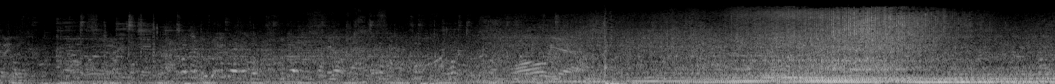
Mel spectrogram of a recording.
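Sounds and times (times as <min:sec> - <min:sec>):
murmuring crowd of spectators: 0:00.0 - 0:10.5
vintage six-cylinder Sunbeam Indianapolis racing car engine revving up a hill: 0:04.7 - 0:10.5.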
